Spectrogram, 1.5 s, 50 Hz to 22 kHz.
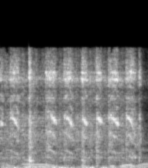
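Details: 2003 Oldsmobile Alero that won't start (boost attempt only clicked): starter spins evenly but never fires; fuel pump replaced afterwards and it then ran well.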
